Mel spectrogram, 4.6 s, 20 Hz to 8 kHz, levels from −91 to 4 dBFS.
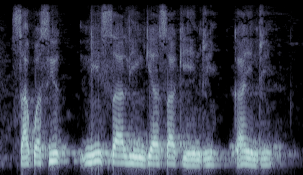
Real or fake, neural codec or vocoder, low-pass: real; none; 7.2 kHz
